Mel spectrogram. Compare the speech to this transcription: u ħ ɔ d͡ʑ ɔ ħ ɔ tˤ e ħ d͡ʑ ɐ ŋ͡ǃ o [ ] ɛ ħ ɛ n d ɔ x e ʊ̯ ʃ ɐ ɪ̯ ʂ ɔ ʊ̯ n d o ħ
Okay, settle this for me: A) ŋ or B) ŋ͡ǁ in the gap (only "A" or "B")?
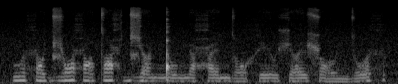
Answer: A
